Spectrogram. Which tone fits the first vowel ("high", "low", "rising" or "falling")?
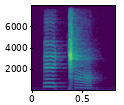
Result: high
